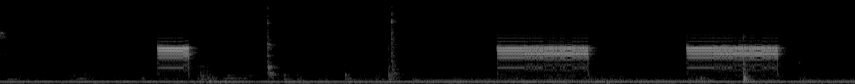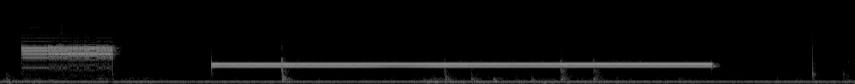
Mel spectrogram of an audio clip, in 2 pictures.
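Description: TFT EAS 911 encoder sending an Emergency Alert System SAME header: three bursts of screechy digital data tones, each about a second long and a second apart. Then comes the two-tone attention signal, held steady for about five seconds. A shorter data burst sounds near the start, over a steady low hum.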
